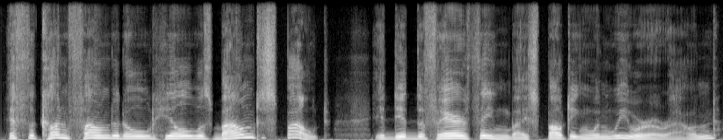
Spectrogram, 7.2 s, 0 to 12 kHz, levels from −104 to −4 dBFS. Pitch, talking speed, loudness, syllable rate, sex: 170 Hz, 165 wpm, -16 LUFS, 3.8 syllables/s, male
